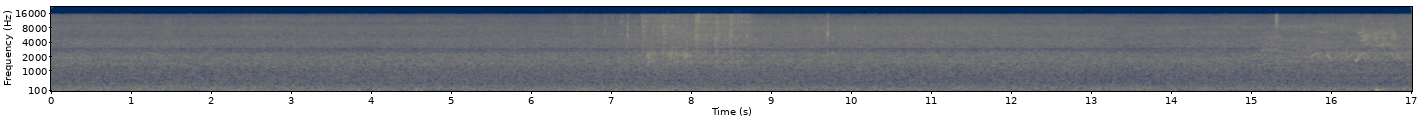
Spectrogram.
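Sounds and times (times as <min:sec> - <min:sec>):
car driving rumble: 0:05.7 - 0:17.0.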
